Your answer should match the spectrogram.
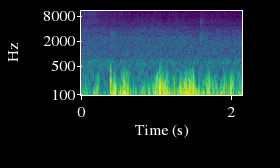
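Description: Wind buffeting the microphone: an uneven low rumble in gusts, starting about half a second in.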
